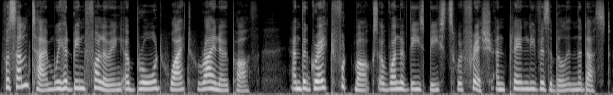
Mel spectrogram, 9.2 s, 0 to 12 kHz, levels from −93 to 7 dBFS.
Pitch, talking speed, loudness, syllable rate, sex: 220 Hz, 190 wpm, -19 LUFS, 4.7 syllables/s, female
